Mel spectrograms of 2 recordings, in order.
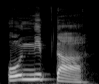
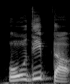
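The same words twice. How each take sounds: First: The words are joined with a sound change. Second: The words are joined without any sound change. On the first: "with that sound change roll you're talking about" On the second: "So you get 옷 입, right?"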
